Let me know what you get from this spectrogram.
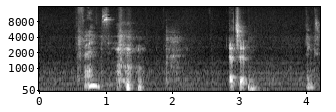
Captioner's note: laughs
